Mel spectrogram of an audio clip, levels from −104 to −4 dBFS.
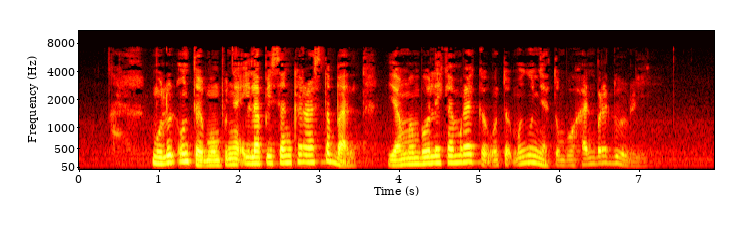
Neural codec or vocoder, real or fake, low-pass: none; real; 7.2 kHz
